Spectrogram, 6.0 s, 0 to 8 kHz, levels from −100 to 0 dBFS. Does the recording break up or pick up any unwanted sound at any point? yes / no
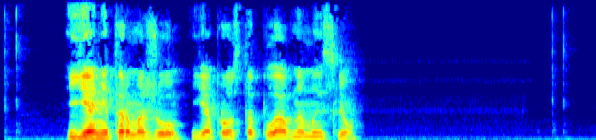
no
